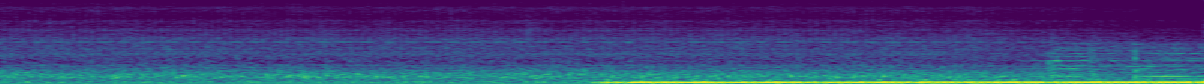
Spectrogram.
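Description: Soundtrack of the music video playing: a steady low car-like rumble, joined about halfway by a loud deep hum, with the song's first clear musical notes starting near the end.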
